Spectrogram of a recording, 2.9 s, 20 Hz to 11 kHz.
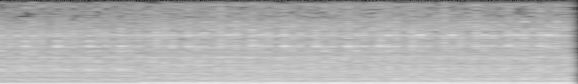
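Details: Mitsubishi L300 Euro 4 diesel, started after replacing a dirty fuel filter that caused a check engine light, light still on before code reset: steady, even diesel clatter at idle, about three beats a second with low rumble; runs smoothly.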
